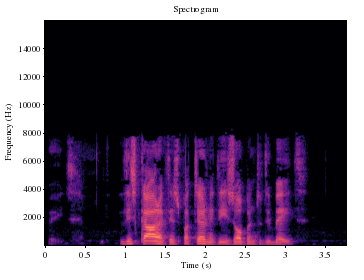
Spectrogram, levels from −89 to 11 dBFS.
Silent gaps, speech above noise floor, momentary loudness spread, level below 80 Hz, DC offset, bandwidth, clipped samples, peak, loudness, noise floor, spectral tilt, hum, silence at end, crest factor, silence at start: none; 38 dB; 26 LU; -64 dBFS; under 0.1%; 8.2 kHz; under 0.1%; -2 dBFS; -22 LUFS; -60 dBFS; -4 dB/octave; none; 0.55 s; 22 dB; 0.3 s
